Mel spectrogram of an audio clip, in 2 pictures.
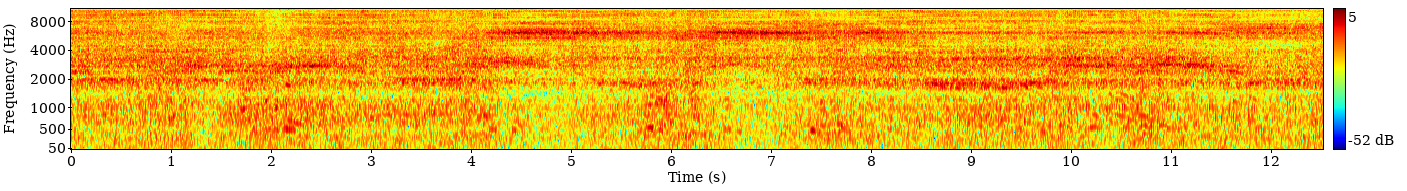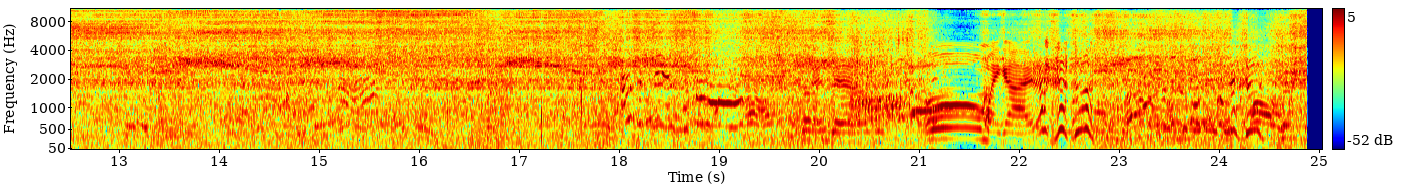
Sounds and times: Engine: 0.0s - 24.9s
Speech: 1.8s - 2.6s, 5.6s - 11.5s, 12.9s - 24.9s.

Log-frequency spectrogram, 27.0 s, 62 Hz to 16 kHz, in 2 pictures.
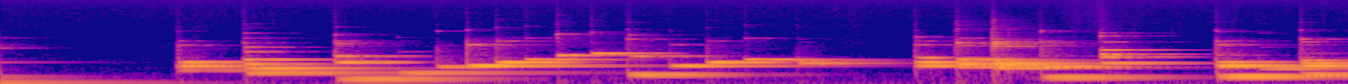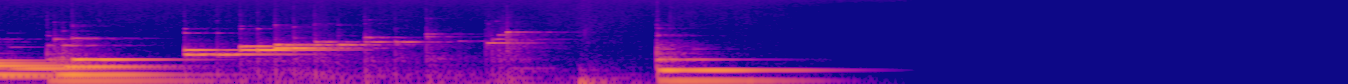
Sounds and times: Glockenspiel: 0.0s - 0.7s, 1.8s - 19.2s
Marimba, xylophone: 0.0s - 0.7s, 1.7s - 19.2s.

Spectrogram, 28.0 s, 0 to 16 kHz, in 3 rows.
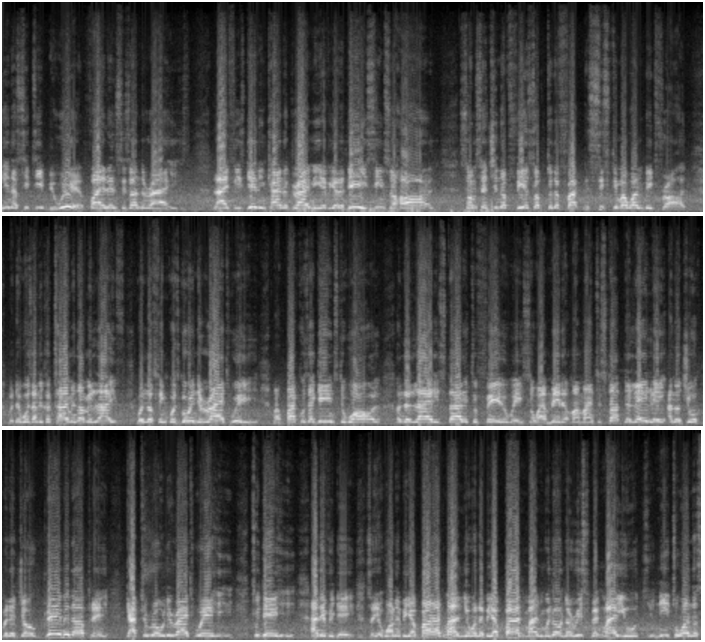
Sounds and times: Speech: 0.0s - 28.0s.

